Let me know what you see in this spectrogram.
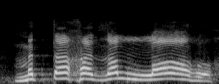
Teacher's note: मत्तख़ज़ल्लाहु खा को मोटा, दाल का मखरज सही अदा होना है। लफ्ज़ अल्लाह को तफ़ख़ीम के साथ पढ़ेंगे, मोटा करके।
